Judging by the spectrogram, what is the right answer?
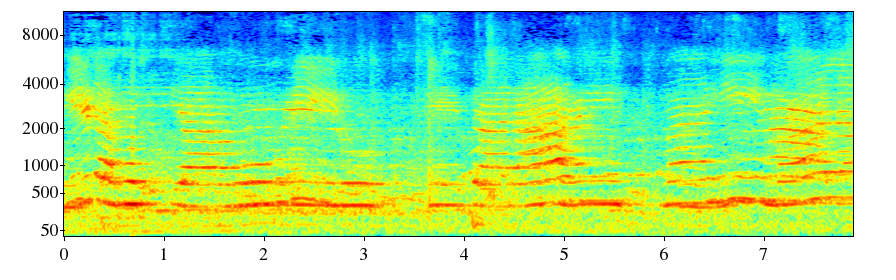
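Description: Two children singing a song into microphones, in held phrases with short breaths between them.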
